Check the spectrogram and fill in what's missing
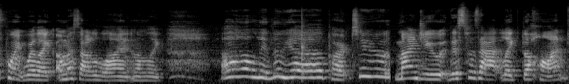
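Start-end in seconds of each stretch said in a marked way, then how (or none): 2.2-3.9 high, stretched hallelujah; mock rejoicing. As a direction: sing out the relief, hammed up. Second exaggerated cry of relief.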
